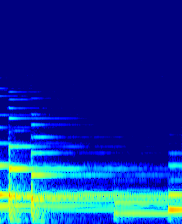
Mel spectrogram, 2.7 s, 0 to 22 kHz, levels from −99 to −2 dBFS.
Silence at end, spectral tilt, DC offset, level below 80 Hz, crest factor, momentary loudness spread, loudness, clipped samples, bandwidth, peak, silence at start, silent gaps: 0 s; -10 dB/octave; under 0.1%; -66 dBFS; 18 dB; 14 LU; -42 LUFS; under 0.1%; 4.3 kHz; -20 dBFS; 0 s; none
